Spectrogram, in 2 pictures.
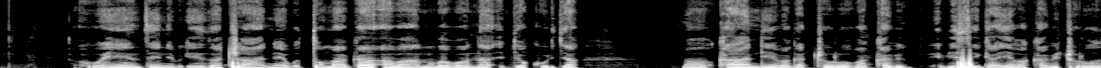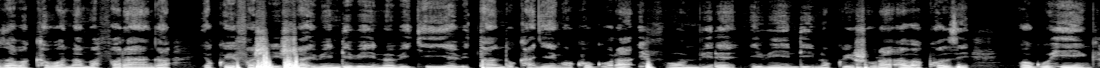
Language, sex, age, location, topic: Kinyarwanda, male, 18-24, Musanze, agriculture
